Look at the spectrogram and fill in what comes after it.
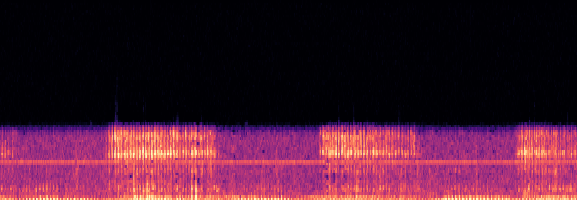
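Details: House cat purring steadily, the deep pulsing rumble rising in roughly one-and-a-half-second cycles that alternate between breathing in and breathing out, recorded at very close range.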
